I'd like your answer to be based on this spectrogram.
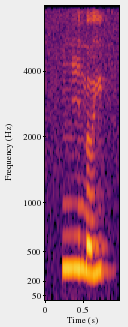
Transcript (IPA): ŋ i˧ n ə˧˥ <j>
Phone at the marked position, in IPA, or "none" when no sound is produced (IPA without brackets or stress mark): j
